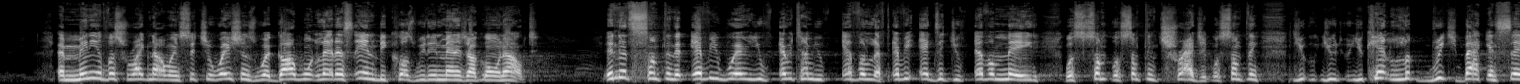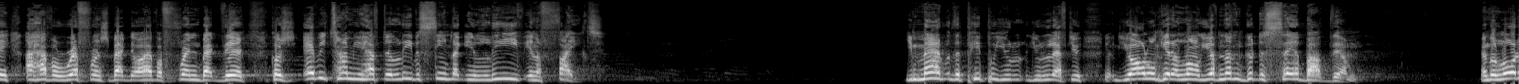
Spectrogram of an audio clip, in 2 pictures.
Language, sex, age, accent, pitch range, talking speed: English, male, 40-59, American, 215-255 Hz, 210 wpm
